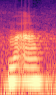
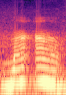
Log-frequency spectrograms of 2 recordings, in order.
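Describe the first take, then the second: First: The vowel has normal short length. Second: The vowel is stretched out long. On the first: The apology feels neutral. "vokal vokalnya itu normal, terasa netral" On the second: The apology is earnest or awkward. "vokalnya panjang untuk menandakan permohonan yang sungguh-sungguh ataupun canggung"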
